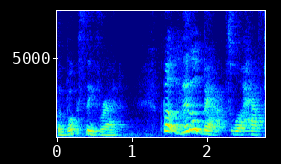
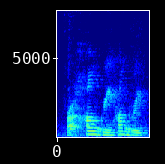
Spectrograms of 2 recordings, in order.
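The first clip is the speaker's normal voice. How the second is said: much softer, lower and tender; tender whisper-soft; 6 semitones lower, 10 dB quieter, faster than usual. A narrator's reading. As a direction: say it lovingly, hushed. Dad's tender lunch note.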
